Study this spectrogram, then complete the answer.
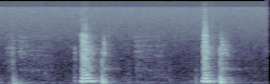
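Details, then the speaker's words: Dry cabinet door hinge creaking with short, low groans as the door opens and closes, before lubrication with hybrid silicone grease UNI-S, which noticeably reduced the squeak. "так вот работает у меня дверка шкафа и дела В этой фурнитур смажена мы её силиконовой гибридной силиконовой смазкой UN где-то там она скрипит"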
